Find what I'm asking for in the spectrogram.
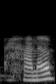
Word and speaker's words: Jana: My name is Hannah, but it's spelled J-A-N-A to confuse everyone.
